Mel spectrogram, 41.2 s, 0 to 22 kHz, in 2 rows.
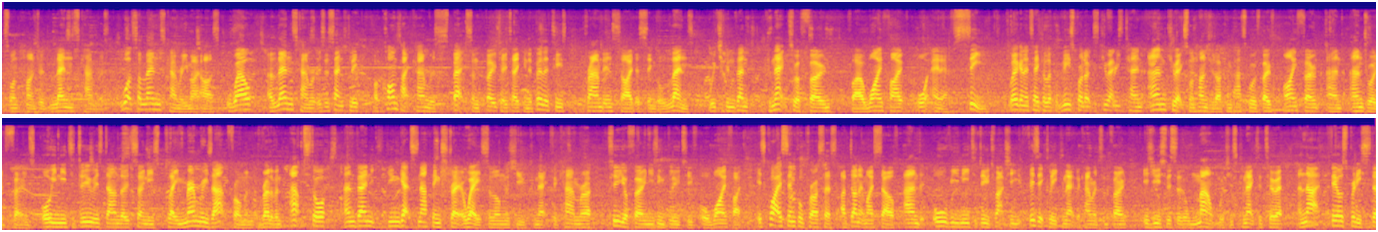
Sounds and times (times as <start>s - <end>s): Speech: 0.0s - 41.2s.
